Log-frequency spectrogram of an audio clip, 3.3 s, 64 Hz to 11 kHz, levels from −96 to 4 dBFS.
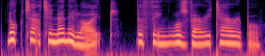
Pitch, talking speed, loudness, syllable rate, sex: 215 Hz, 180 wpm, -19 LUFS, 5.2 syllables/s, female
